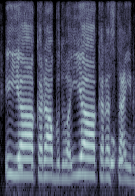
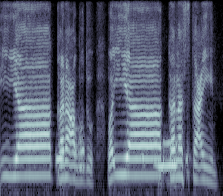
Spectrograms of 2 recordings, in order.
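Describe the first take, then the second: First: The phrase is said at plain length. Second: The sounds are stretched out long. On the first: "हर आदमी यही पढ़ रहा है" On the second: "जो बल्कि लंबा कहते हैं"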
